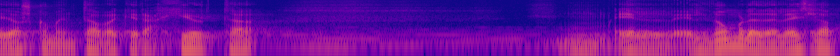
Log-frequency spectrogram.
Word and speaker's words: Hirta: os comentaba que era Hirta, el nombre de la isla principal derivara hasta Kilda. Hirta, de Hirta, os decía antes que esta H aspirada se pronunciaría Kirta, y que incluso la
